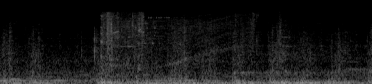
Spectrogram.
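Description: An energy shield hums and crackles.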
